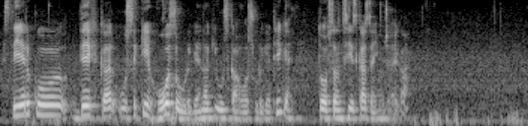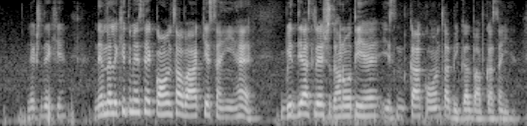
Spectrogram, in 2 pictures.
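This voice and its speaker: Male exam tutor, somewhat high voice, methodical and repetitive in his explanations. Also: expressive, moderate pace, a little hiss or hum. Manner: repeats answers with "ठीक है" checks. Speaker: exam prep teacher. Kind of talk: explaining test answers.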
